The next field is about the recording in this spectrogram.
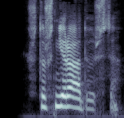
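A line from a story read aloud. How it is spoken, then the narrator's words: Grumbled. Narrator (Russian): буркнула я ей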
